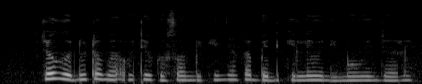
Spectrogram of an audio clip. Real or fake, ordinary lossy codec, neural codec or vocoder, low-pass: fake; AAC, 48 kbps; vocoder, 44.1 kHz, 128 mel bands, Pupu-Vocoder; 14.4 kHz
